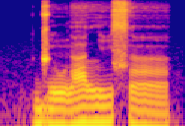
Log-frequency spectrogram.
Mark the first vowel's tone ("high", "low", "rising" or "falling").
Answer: low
